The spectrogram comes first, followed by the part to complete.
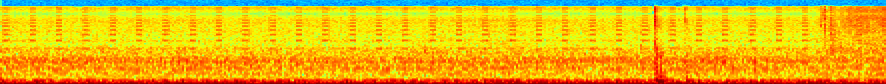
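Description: Steady low electrical hum from the recording setup, with a single sharp click about three seconds in: a computer mouse click advancing the slide.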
